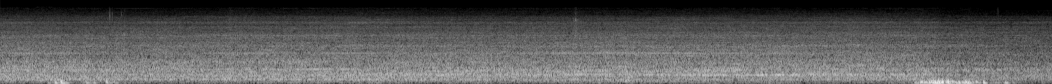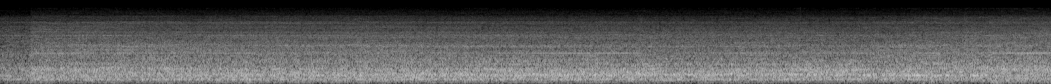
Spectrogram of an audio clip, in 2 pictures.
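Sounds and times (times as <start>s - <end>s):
brief low rumble: 9.1s - 10.2s.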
